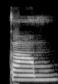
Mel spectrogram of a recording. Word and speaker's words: calm: Stock, walk, चौक, York, Fock, यहाँ पर के आगे एल है तो एल वहां पर सब में साइलेंट होगा। अभी एन का, काम, CALM, काम, M के आगे L है तो L साइलेंट होगा।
